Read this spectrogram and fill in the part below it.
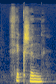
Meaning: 1. to fix (to inject drugs) 2. to fix [a game] through bribery or manipulation
- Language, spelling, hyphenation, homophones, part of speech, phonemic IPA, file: Dutch, fixen, fixen, fiksen, verb, /ˈfɪk.sə(n)/, Nl-fixen.ogg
